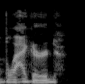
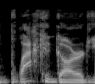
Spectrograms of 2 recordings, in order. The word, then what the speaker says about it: blackguard: It was like a lawful good paladin who is now a blackguard. Yeah. That's right. That's listeners. – Mm-hmm. – What you've been reading as a blackguard your whole lives is actually pronounced a blackguard.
